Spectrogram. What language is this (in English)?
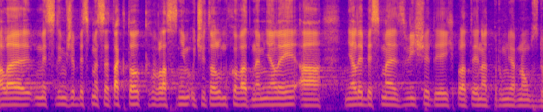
Czech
